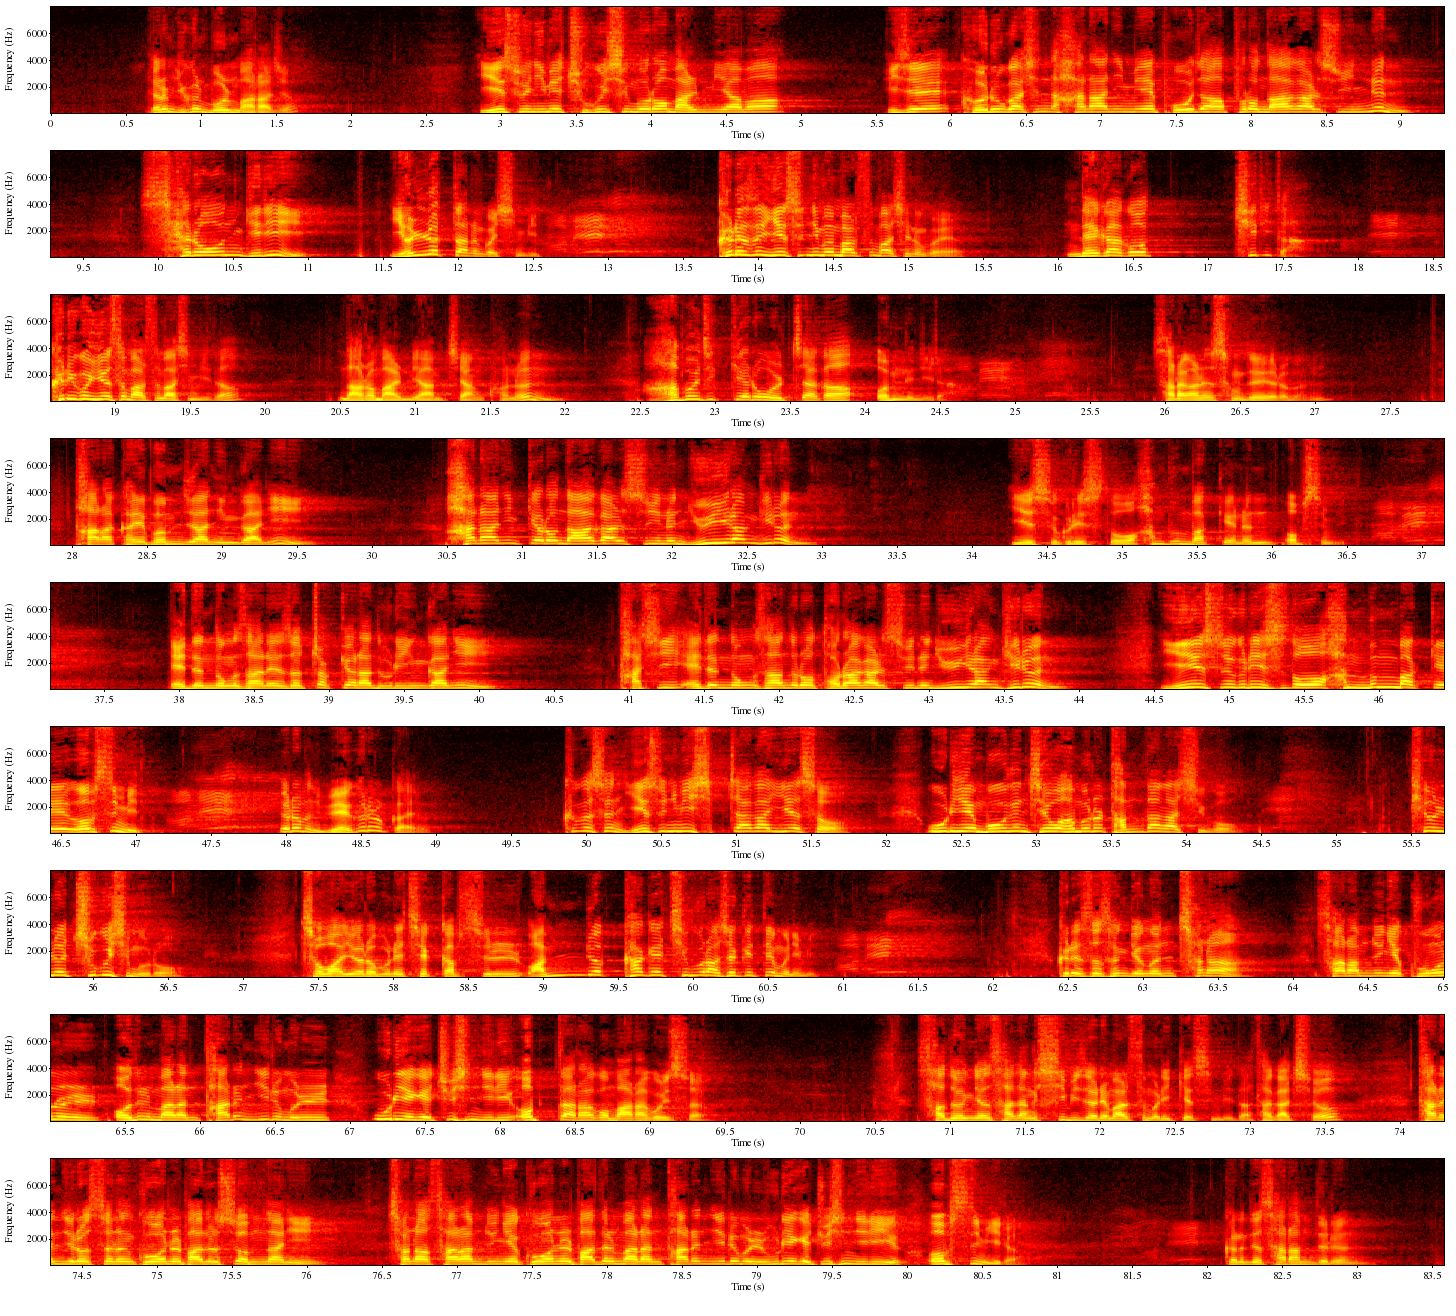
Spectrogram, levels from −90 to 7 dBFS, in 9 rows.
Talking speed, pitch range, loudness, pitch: 275 characters per minute, 170-220 Hz, -19 LUFS, 190 Hz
